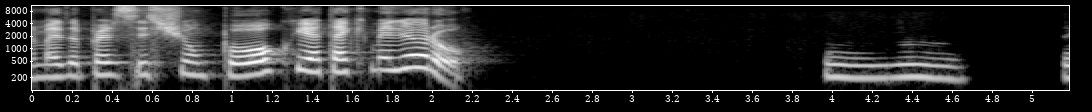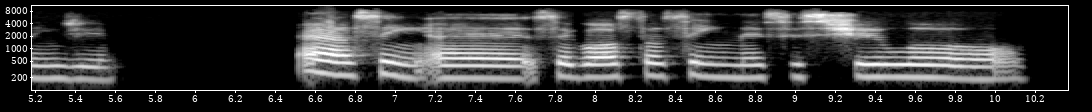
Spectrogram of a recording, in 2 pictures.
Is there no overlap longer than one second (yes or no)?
yes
